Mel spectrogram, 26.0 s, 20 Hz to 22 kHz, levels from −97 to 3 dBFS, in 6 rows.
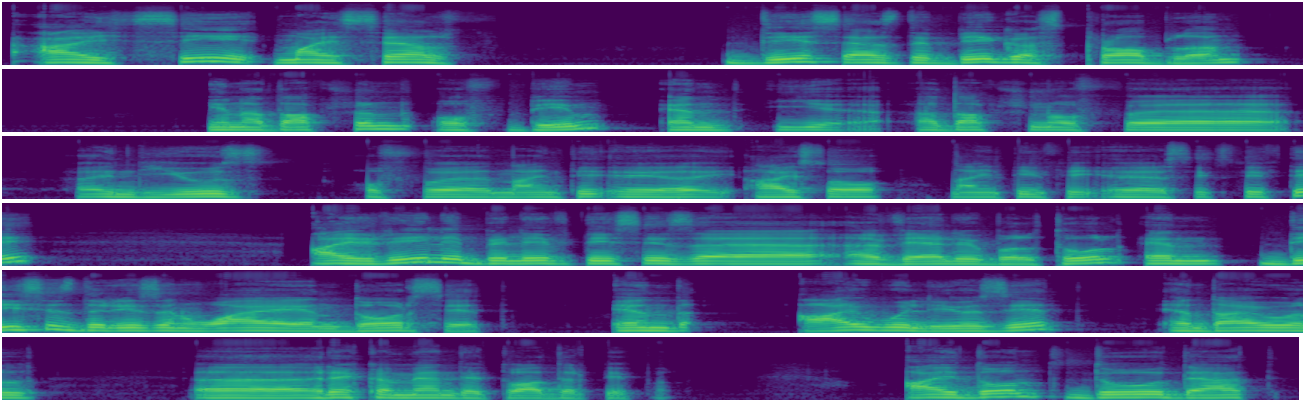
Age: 30-49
